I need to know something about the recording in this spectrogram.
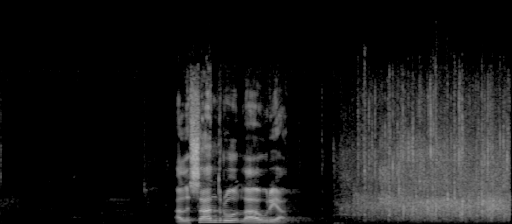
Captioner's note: applause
